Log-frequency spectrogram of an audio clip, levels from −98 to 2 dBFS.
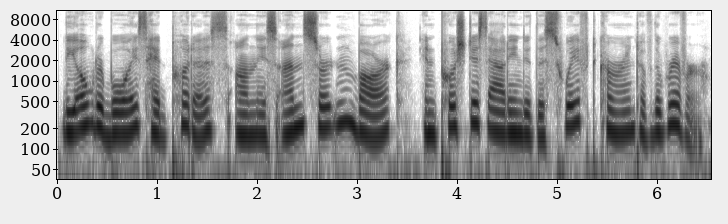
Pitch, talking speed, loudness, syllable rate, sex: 185 Hz, 190 wpm, -17 LUFS, 4.3 syllables/s, female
